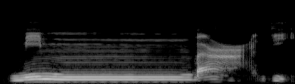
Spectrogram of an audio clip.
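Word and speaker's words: مِن بَعْدِ: ba'di jadi mim ya Min ba'di asalnya bunyi n kan Min ba'di nah dibacanya biasanya ada mim kecil di Quran tuh di atas nunnya ya Nah maka ini dibaca n-nya jadi m ditahan atau didengungkan juga Min ba'di menjadi mim ba'di mim badi Oke mim ba'di bukan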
